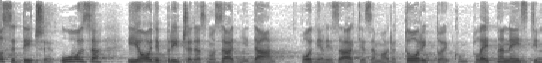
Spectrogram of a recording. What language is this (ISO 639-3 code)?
hrv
